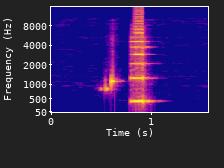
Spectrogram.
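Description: A label scanner beeps while scanning a label: a few brief, quiet chirps followed by one louder, longer electronic beep, alone in silence.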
